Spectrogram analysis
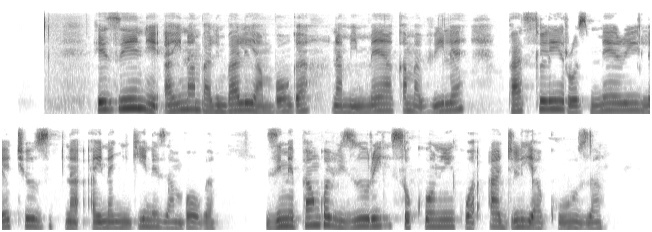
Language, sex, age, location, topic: Swahili, female, 25-35, Kisii, finance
